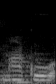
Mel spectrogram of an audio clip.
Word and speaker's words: Margot: Margot, sie heißt Margot mit einem T. Nee, also tatsächlich spricht man's Margot aus. Ist die stumm?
